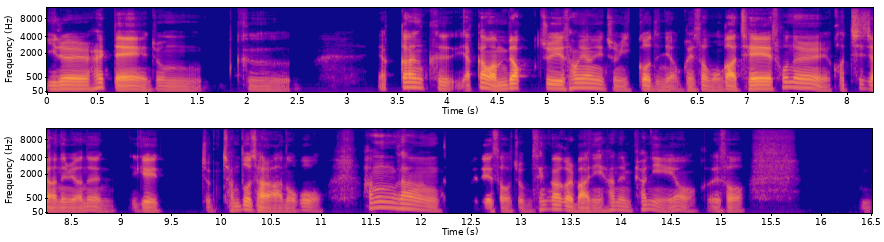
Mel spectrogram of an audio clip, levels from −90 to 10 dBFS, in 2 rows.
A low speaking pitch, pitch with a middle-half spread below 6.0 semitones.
No: low, 105 Hz; wide, 6.6 semitones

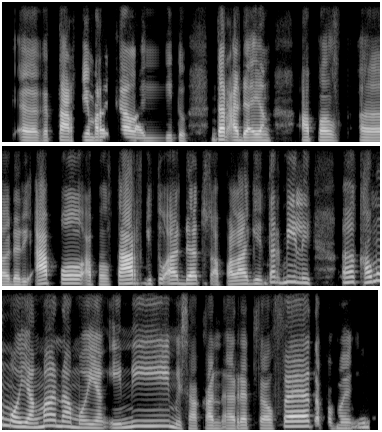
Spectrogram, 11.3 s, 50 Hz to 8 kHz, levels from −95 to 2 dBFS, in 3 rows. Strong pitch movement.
Yes: wide, 6.8 semitones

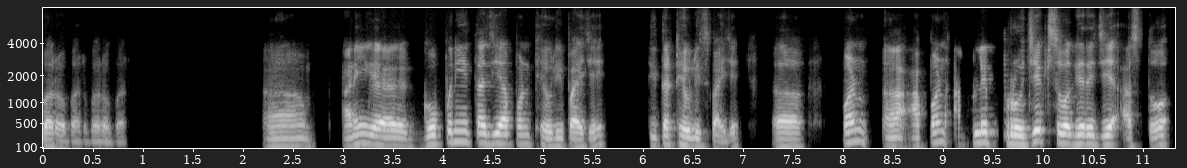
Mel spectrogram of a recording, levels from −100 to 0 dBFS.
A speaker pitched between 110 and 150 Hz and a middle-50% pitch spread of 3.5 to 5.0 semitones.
Yes: low, 135 Hz; average, 4.7 semitones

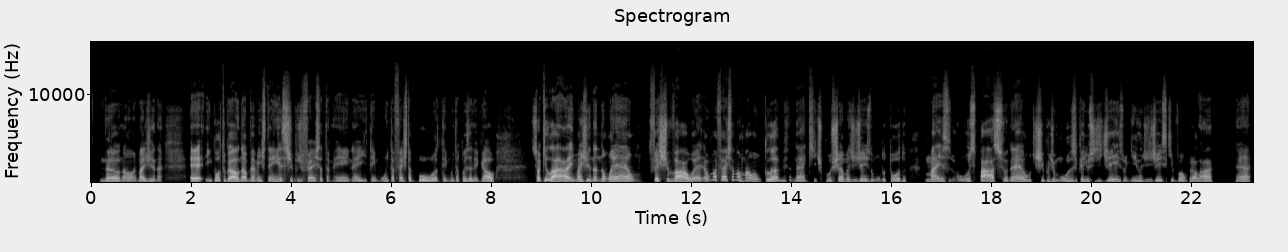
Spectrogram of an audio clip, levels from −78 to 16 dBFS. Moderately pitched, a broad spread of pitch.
Yes: medium, 160 Hz; wide, 6.1 semitones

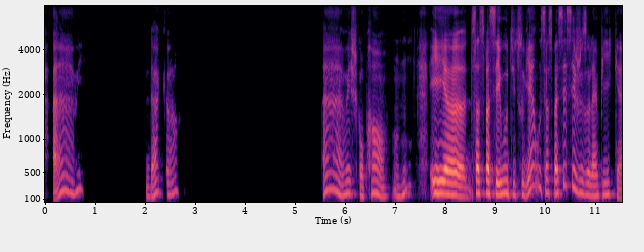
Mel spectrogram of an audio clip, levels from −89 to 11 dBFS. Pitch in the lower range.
No: medium, 185 Hz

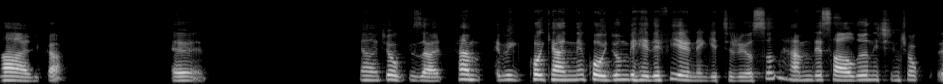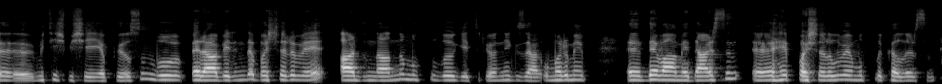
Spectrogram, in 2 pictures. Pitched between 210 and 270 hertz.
No: high, 200 Hz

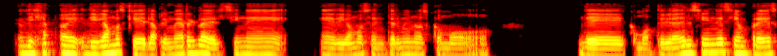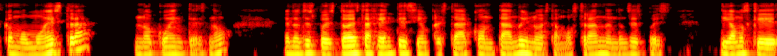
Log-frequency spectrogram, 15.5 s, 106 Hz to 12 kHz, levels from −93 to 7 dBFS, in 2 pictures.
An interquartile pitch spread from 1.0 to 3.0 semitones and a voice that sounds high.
No: narrow, 2.6 semitones; low, 120 Hz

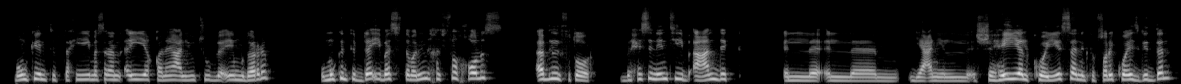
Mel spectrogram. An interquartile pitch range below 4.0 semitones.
No: average, 4.3 semitones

